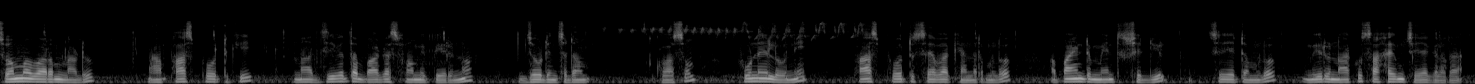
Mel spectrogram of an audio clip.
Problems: constant background noise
